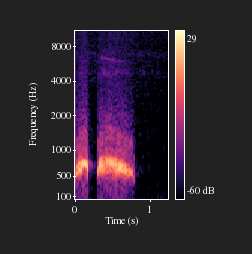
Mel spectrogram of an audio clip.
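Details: Male spotted dove lure call used to attract birds for trapping: a short mellow coo, a brief pause, then a longer level drawn-out coo. No other sounds.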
